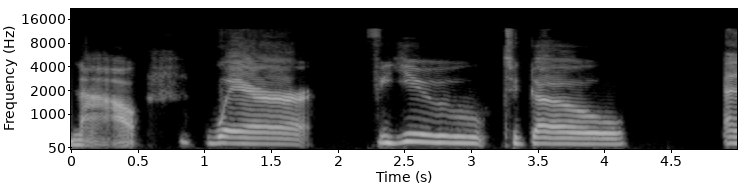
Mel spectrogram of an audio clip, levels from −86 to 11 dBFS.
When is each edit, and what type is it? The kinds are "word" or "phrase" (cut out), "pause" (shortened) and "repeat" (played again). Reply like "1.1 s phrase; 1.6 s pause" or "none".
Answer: 2.2 s word; 3.2 s word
